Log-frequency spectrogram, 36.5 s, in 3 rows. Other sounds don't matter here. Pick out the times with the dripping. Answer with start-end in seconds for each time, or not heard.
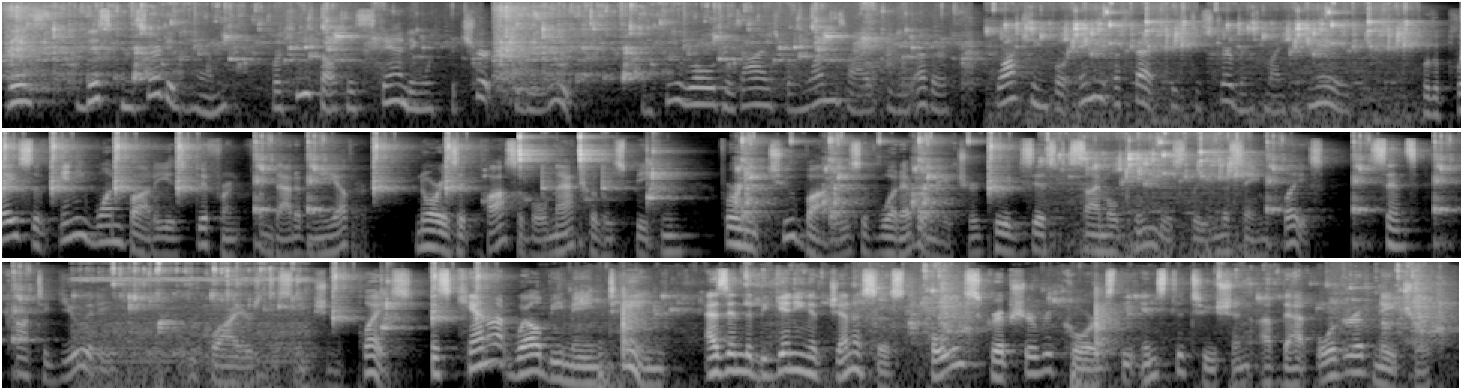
0.0-36.4.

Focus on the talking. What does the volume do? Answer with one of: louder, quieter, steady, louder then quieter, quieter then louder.
louder.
